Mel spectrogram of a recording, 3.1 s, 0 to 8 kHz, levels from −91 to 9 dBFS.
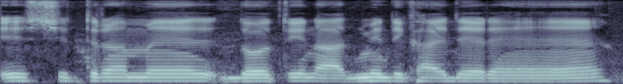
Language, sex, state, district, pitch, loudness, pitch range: Hindi, male, Assam, Kamrup Metropolitan, 120 Hz, -15 LUFS, 115-125 Hz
